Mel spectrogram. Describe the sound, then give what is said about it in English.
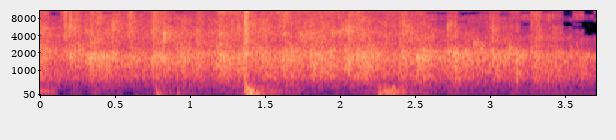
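On Palm Sunday, a crowd applauds a man for coming up, with steady, dense clapping across the whole stretch, punctuated by a couple of louder low thumps, with no one speaking. “That, so give him a round of applause for coming up.”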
